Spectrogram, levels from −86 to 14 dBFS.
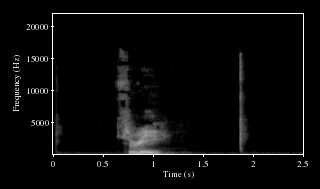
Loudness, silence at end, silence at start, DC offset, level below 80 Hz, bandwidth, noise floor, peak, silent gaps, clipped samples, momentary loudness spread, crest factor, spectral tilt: -22 LUFS; 0.6 s; 0.65 s; under 0.1%; -78 dBFS; 16.5 kHz; -72 dBFS; -8 dBFS; none; under 0.1%; 20 LU; 20 dB; -4 dB/octave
